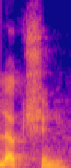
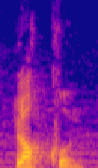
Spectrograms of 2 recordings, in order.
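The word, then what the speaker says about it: লক্ষণ: It should be pronounced Lakshan, but it's pronounced Lokhun.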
